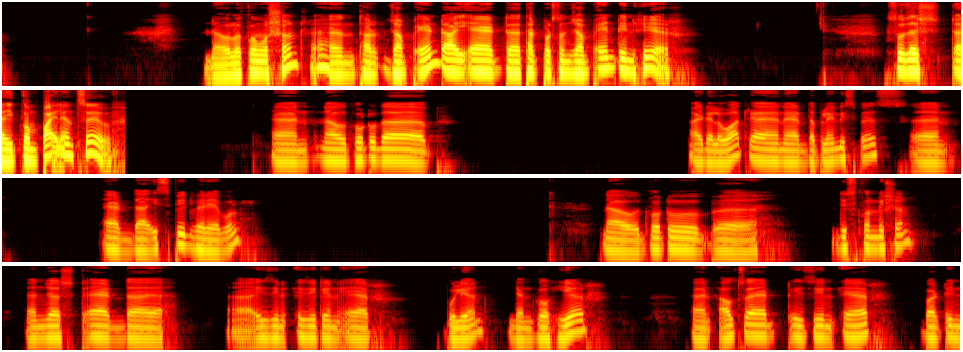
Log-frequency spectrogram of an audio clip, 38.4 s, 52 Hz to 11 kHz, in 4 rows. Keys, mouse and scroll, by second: 11.5 right click, 12.9 double click, 13.5 right click, 14.0-14.6 scroll up 1, 22.3 double click, 26.3 right click, 27.6 double click, 34.5 double click, 34.6 right click, 35.9 double click.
